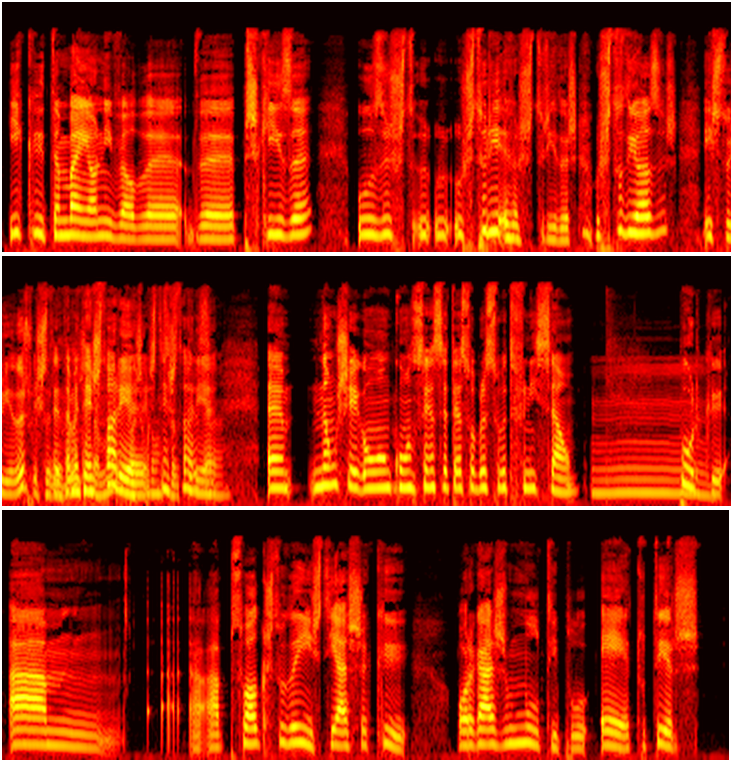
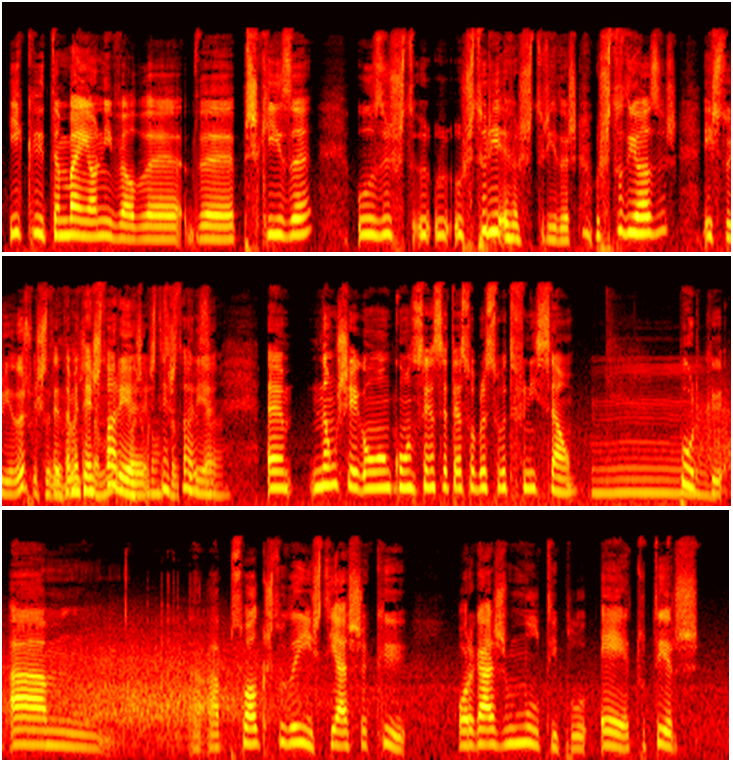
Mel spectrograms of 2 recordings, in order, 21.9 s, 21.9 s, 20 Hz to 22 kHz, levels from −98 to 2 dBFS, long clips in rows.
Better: first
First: none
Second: train or aircraft noise; noticeable; throughout; 15 dB below the speech

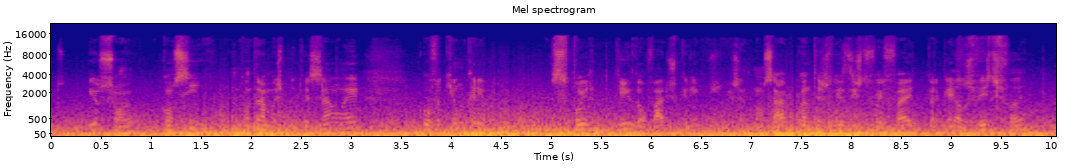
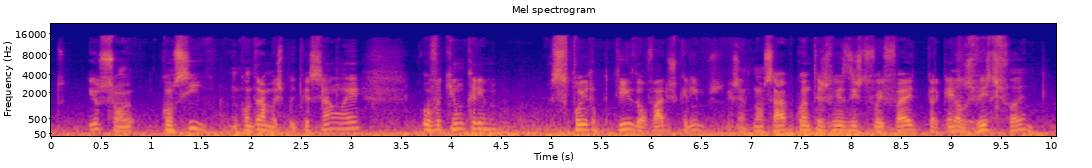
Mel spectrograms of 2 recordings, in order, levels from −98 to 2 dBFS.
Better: second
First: wind noise on the microphone; heavy; 3 dB below the speech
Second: wind noise on the microphone; occasional gusts; 20 dB below the speech

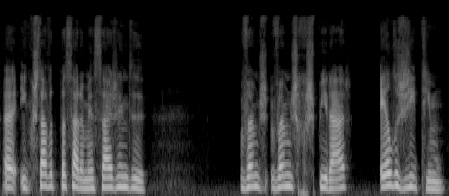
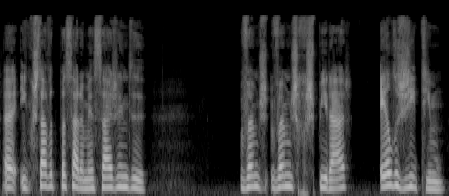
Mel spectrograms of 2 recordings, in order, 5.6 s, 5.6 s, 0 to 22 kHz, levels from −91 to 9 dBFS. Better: second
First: muffled; slightly; fading above 3 kHz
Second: none

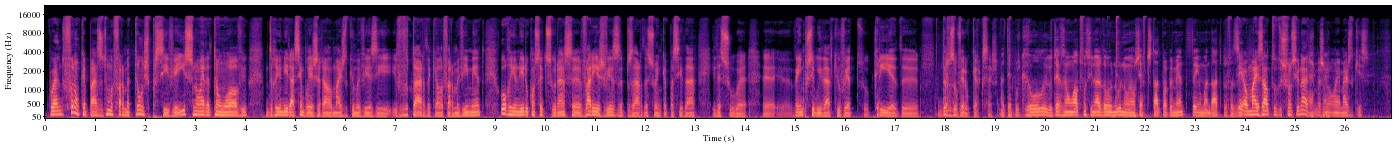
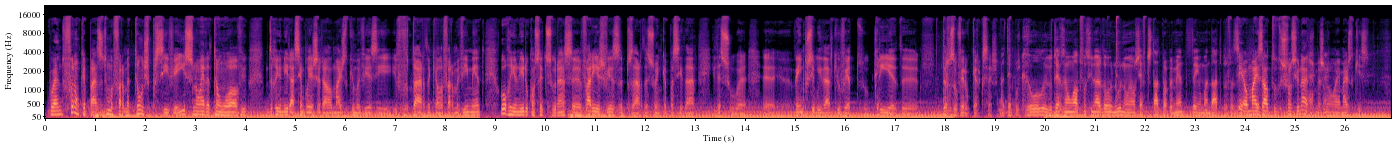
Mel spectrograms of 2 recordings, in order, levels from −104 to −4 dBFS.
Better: first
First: none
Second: low rumble; noticeable; throughout; 15 dB below the speech

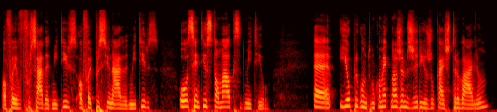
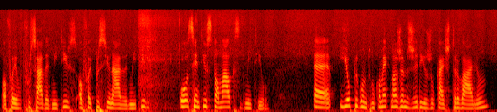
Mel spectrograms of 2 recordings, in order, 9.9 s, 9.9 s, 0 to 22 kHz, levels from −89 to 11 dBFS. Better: first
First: none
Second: hiss; noticeable; throughout; 10 dB below the speech

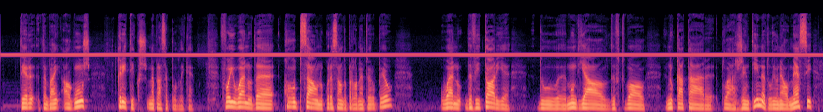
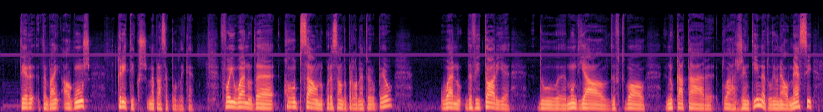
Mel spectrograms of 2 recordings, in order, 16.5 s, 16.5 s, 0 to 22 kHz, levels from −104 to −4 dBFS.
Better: second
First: high-pitched whine; loud; throughout; 3.5 kHz, 8 dB below the speech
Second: high-pitched whine; faint; throughout; 3.5 kHz, 35 dB below the speech

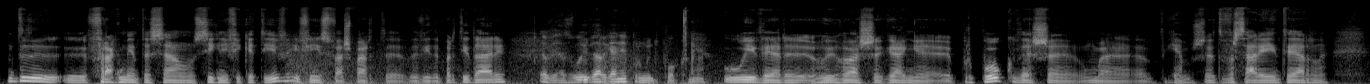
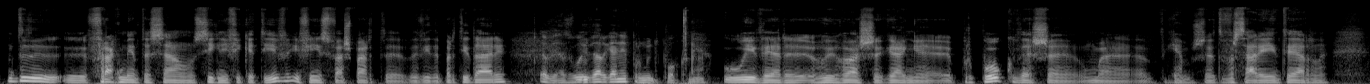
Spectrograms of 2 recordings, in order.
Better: second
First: wind noise on the microphone; occasional gusts; from 3 to 9 s; 20 dB below the speech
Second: none

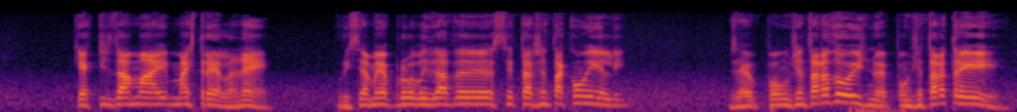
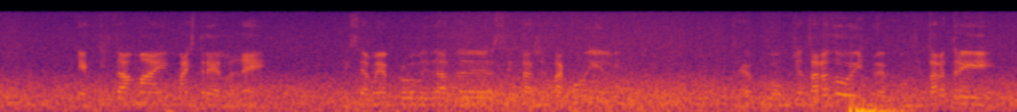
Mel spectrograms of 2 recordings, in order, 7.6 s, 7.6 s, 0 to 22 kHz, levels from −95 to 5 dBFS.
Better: first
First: hiss; faint; throughout; 30 dB below the speech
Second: hiss; loud; throughout; 2 dB below the speech

